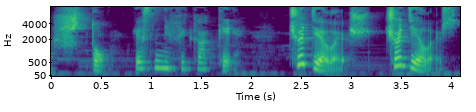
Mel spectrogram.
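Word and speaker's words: что: casi todos los pueblos, se dicen cho. Directamente se dice cho. Si escucháis algú alguna vez decir el cho, esto es igual a sto.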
